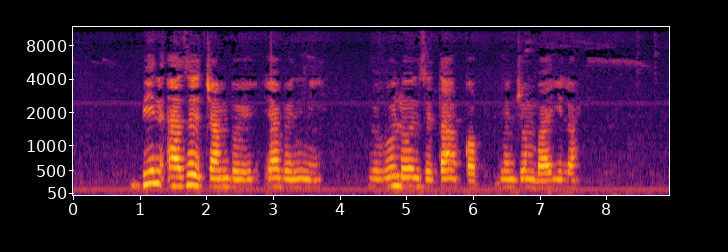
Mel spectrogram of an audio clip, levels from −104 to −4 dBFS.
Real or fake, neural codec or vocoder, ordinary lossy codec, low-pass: fake; vocoder, 24 kHz, 100 mel bands, Vocos; MP3, 96 kbps; 10.8 kHz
